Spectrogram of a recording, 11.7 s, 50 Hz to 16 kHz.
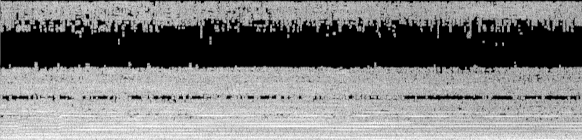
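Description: Spindle of a 2011 Trident TR 45E CNC drilling and tapping center running unloaded with a steady whine of several tones. Its pitch steps up about a second in as the spindle speeds up, then holds at about 3,600 rpm.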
